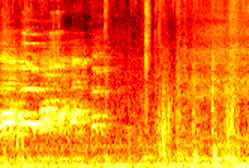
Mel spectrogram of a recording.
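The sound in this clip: Chickens cluck and call in a vegetable garden at a migrant shelter in Tenosique, a string of fowl calls over a steady background that runs through the whole clip.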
